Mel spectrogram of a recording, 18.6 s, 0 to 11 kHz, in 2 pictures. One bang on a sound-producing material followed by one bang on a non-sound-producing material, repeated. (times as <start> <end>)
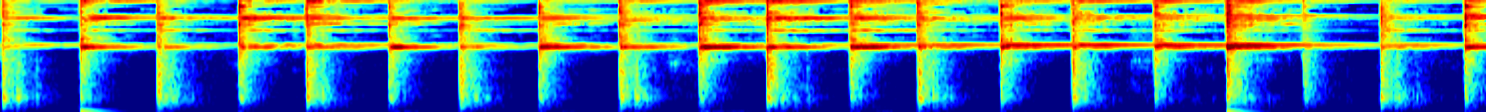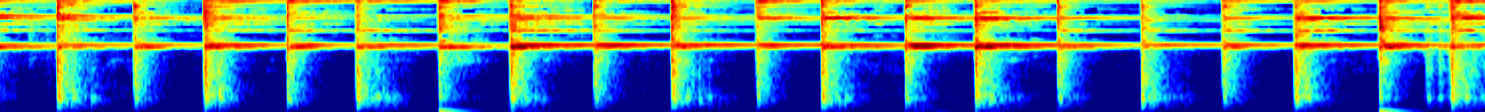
4.3 6.0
